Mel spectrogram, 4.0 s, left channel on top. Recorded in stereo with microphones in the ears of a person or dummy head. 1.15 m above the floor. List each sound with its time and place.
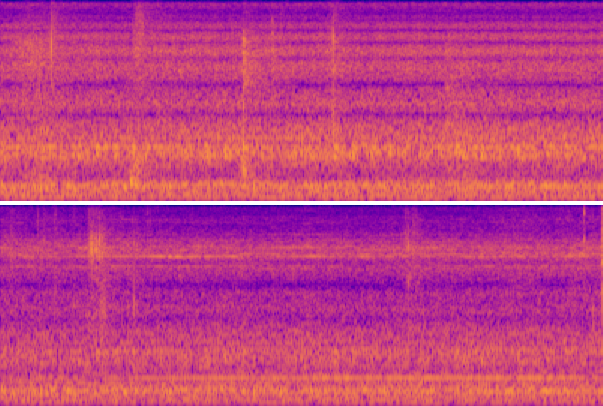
0.0 s a fan: 40° left (ahead or behind)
